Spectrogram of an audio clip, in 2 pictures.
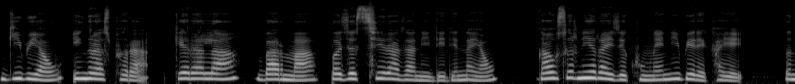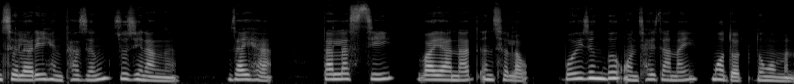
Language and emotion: Bodo, neutral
